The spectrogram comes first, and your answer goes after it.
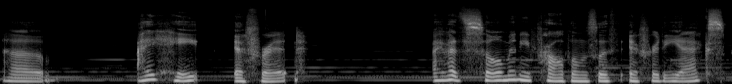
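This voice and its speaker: A woman's voice: deep voice, slow, long pauses, a little mellow, faint music behind. A woman livestreamer chatting casually with viewers in a rambling, self-deprecating way. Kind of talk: casual gaming stream chat.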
